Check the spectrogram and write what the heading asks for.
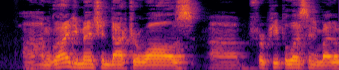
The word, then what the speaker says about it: Wahls: Walls. For people listening, by the way, it's Terry Walls. It's spelled Wahls.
